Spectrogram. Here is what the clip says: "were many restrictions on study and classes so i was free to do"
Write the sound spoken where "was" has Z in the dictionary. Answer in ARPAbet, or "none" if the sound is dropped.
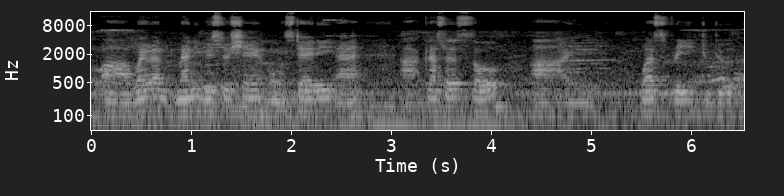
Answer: S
